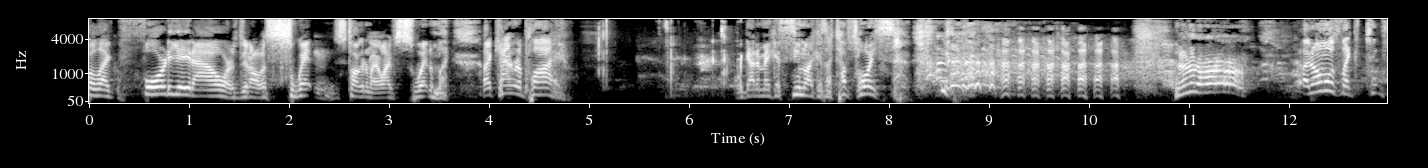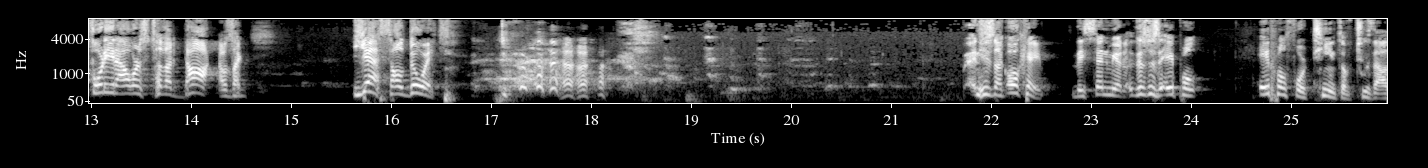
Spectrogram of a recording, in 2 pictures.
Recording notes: telling his story at the Northwest Fellowship of the Spirit Conference held last year in September of 2023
